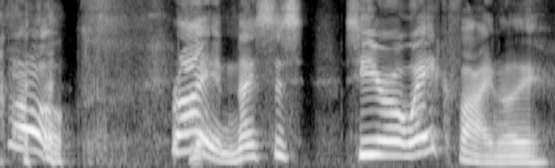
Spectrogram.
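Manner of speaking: high, sugary-sweet mock greeting; snide passive-aggressive Siri. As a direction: greet him with syrupy spite. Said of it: "mock Siri greeting".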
